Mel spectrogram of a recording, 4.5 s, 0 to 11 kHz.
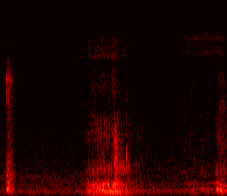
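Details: Male Labrador Retriever, born October 2019, snoring like a human: a quiet, low, raspy snore swelling in the middle, with short snorts at the start and end, in a small indoor room.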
